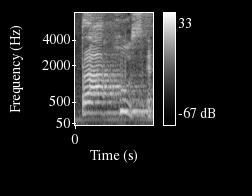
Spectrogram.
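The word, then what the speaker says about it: praus: माटे शब्द वाप न spelling P आर ए यू एस उच्चार था प्रास प्रास के नम्र ग्रीक भाषा मूल शब्द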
